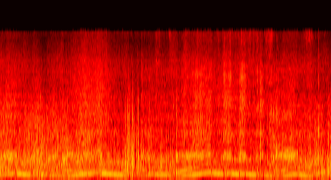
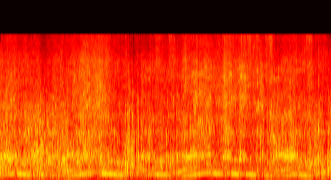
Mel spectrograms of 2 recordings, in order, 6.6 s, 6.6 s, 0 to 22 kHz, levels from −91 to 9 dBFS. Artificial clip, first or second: second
